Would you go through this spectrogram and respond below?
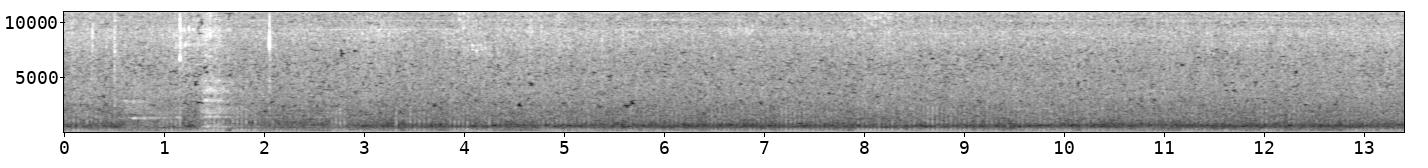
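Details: Tommy, a Scottish Fold cat, purrs continuously as he claims his cuddles: a dense, even low rumble throughout, with a short burst of rustling near the start.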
